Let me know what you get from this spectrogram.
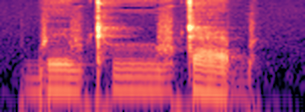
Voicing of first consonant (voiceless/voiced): voiced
